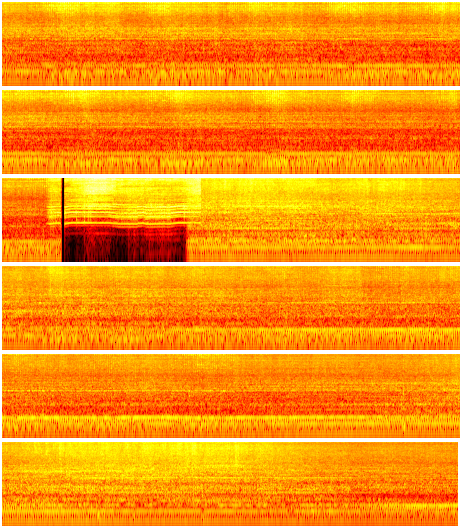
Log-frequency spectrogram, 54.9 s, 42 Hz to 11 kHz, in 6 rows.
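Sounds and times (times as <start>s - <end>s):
snowblower engine running: 0.0s - 54.9s.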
